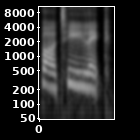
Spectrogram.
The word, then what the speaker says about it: Baš Čelik: Baš Čelik Cyrillic, pronounced Baš Čelik, meaning head of steel from Turkish Baš for head and celik for steel, is a Serbian fairy tale collected by Vuk.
